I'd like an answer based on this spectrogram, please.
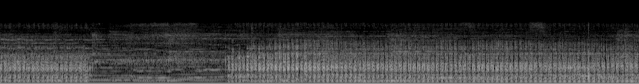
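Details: Long, low growl from Chester, a Maltese-Shih Tzu pup who dislikes being filmed. The rumble is sustained and pulsing, eases briefly, then swells louder and rougher, continuing to the end, with another sound in the background.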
